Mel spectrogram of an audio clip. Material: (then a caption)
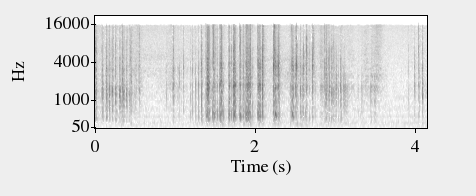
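Cardboard. Fingertips grip and rub the glossy front of a flat cardboard colored pencil box as the box is rotated. The result is a quick, uneven run of dry, scratchy squeaks and rubbing bursts that swell in the middle and trail off into faint, soft brushing.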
